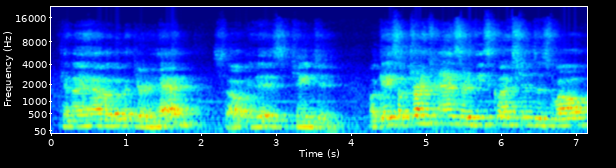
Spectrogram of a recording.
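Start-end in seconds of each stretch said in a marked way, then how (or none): 0.1-1.9 intonation rising on "head". Video lesson practicing question intonation; rising pitch at the end. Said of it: "This is can, of course, it's going up".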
